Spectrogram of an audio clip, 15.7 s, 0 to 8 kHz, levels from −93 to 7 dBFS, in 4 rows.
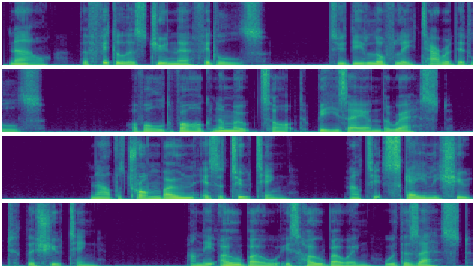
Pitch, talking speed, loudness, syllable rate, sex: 115 Hz, 145 wpm, -21 LUFS, 4.7 syllables/s, male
